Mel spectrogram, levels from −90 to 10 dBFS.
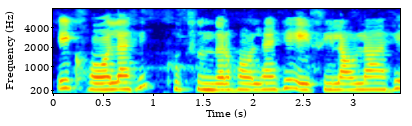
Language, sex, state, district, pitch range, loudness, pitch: Marathi, female, Maharashtra, Mumbai Suburban, 215-245 Hz, -16 LUFS, 220 Hz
